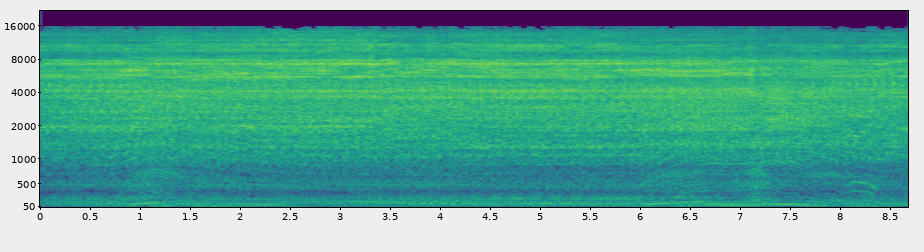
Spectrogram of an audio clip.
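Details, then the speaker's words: Vectra parked 10 years, first start: engine settles into a steady, even idle with a low smooth beat and no knocks or misses; normal idle. "O galera vó fiquei feliz agora o motorzão funcionou"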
